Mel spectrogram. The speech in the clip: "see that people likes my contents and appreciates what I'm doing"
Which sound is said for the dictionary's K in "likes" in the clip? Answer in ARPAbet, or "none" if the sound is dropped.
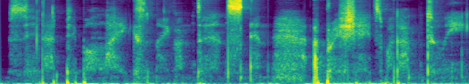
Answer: K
